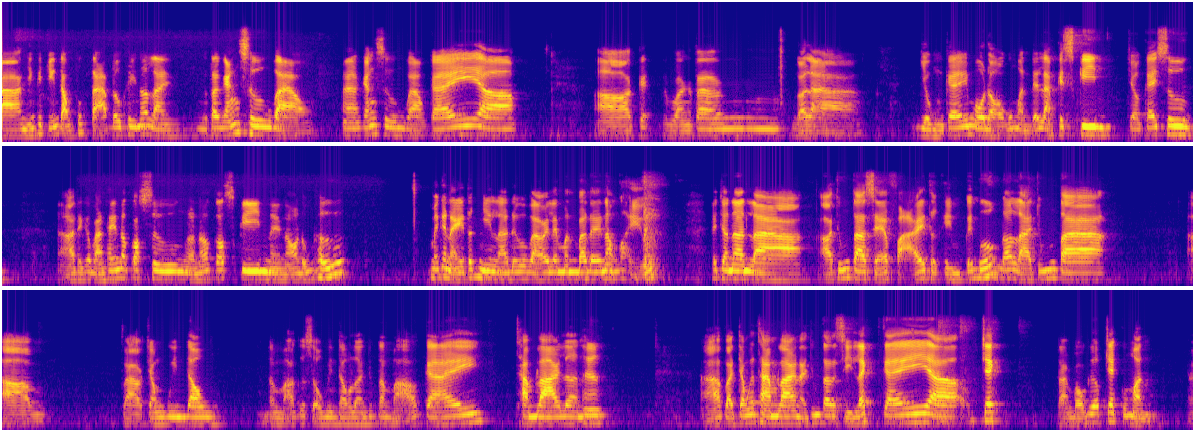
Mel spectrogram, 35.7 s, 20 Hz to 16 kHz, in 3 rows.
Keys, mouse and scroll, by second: 0.1 click, 1.2 click, 1.7-2.1 scroll, 2.9 middle click, 3.3 middle click, 4.7 alt+middle click, 5.1 alt+middle click, 6.1 alt+click, 9.8 alt+click, 13.2 click, 14.2 click, 14.7 click, 15.8 click, 16.4 click, 16.9 click, 17.8 click, 18.5 click, 20.6 click, 21.5 click, 22.7 click, 24.4 click, 26.2 click, 27.0 click, 28.6 click, 30.5 click.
